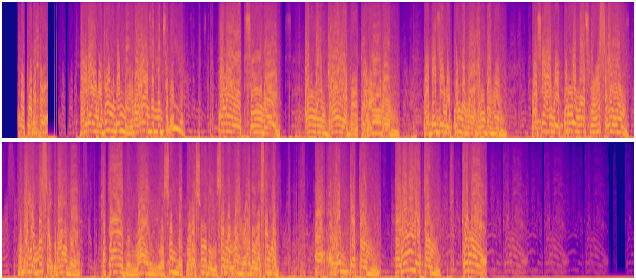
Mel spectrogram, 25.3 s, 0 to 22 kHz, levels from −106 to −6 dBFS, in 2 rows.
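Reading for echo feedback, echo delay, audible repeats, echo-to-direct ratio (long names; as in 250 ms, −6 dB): 51%, 814 ms, 3, −19.0 dB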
